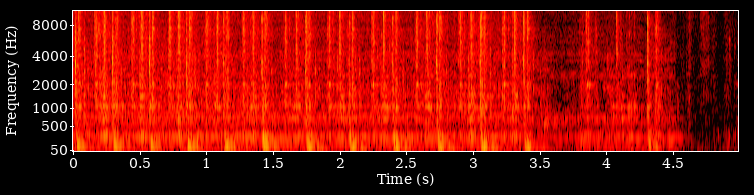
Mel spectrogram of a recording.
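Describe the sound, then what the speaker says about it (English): A sewing machine stitches a fabric sling in quick, steady bursts of needle clatter, then slows and trails off near the end, with no talking. "you're sewing more in a circle, not going down in the swoop and shoving it up into the machine"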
